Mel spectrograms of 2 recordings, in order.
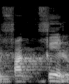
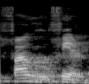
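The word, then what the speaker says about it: فاغفر: Bukan fakfir, fakfir tapi tapi fagfir huruf gin betul ya. Huruf tenggorokan bagian atas fagfir gitu ya.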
